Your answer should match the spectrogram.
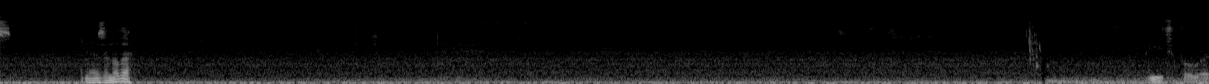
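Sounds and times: small birds chirping: 0.0 - 12.0
steady low rumble: 9.4 - 12.0.

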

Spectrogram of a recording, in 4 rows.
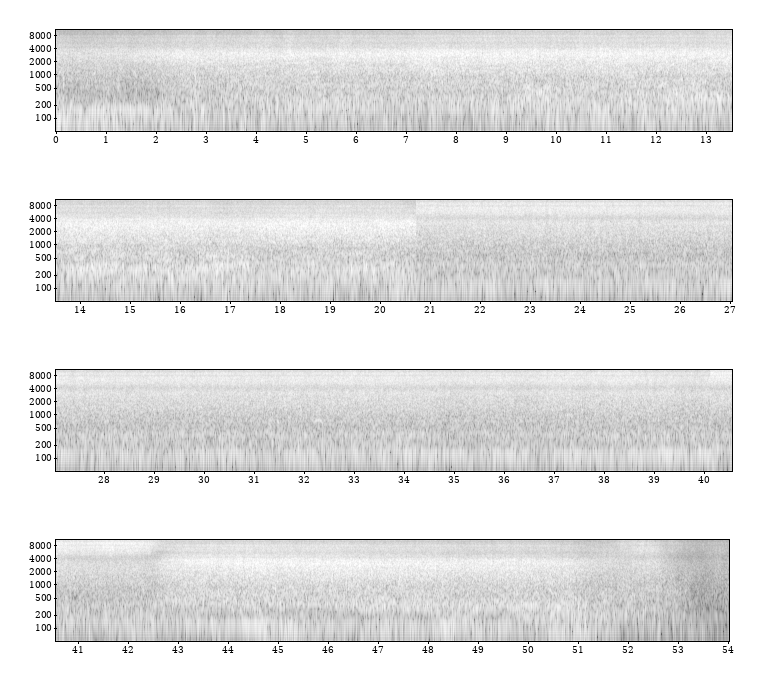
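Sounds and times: low boat engine hum: 0.0 - 54.0
wind and water rushing: 0.0 - 54.0.

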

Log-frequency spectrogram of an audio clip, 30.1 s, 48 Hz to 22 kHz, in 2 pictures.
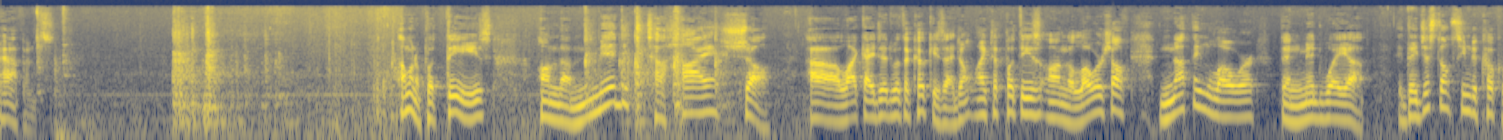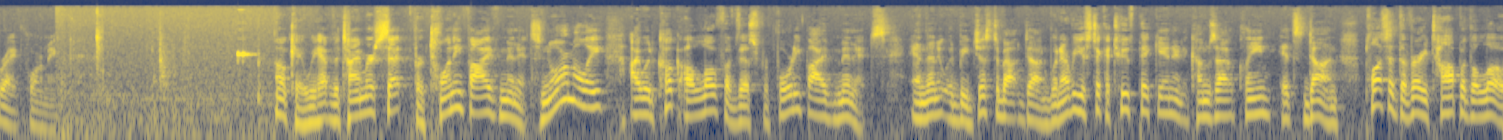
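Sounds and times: faint steady hum: 0.0 - 30.0
oven control panel beep: 17.4 - 17.8.

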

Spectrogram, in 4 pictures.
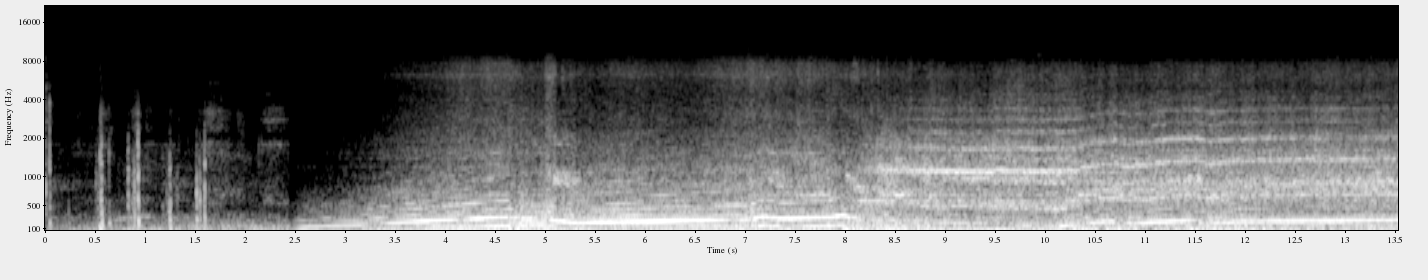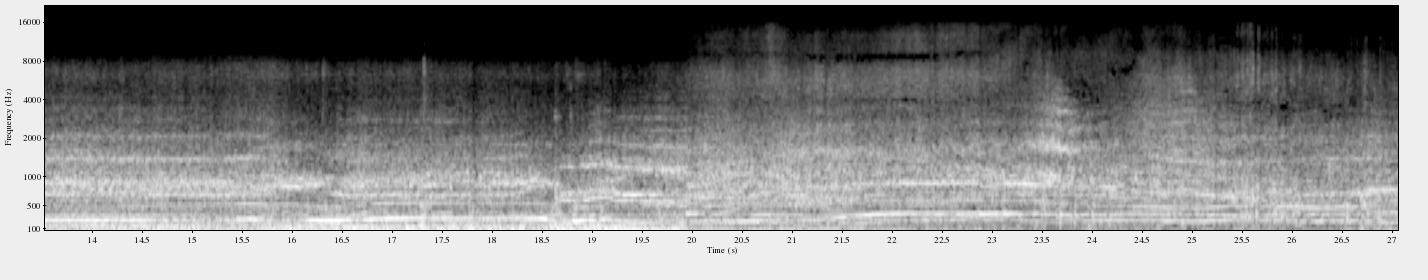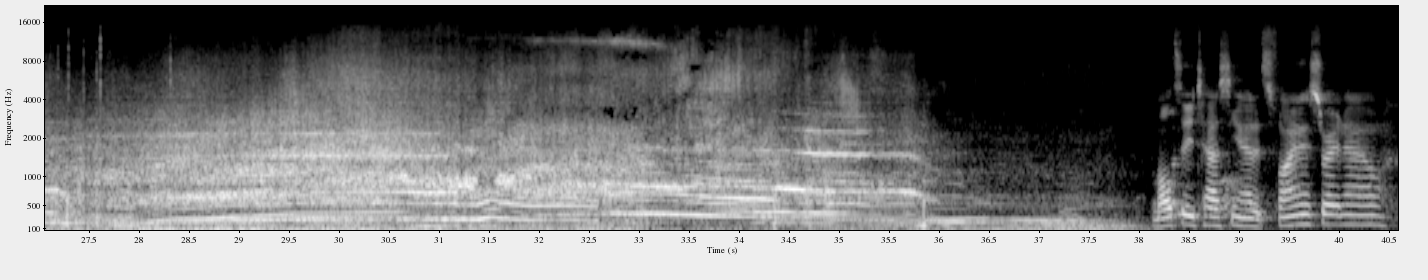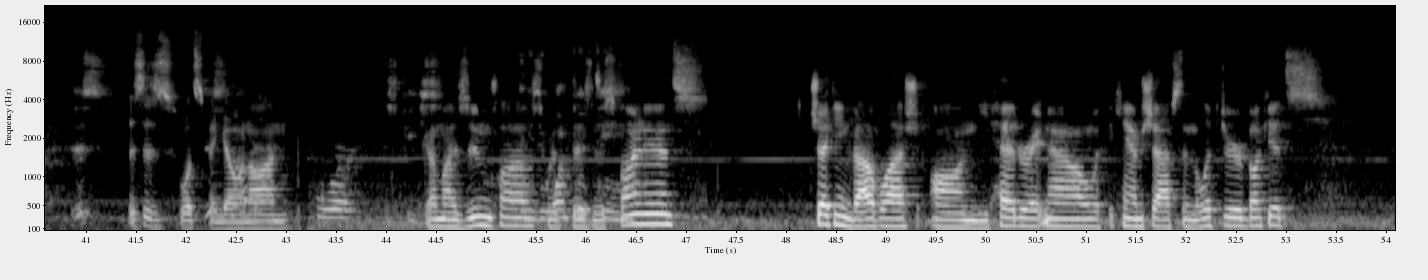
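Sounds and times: car engine revving hard: 2.5 - 38.1
tyre squeal: 17.5 - 36.0.

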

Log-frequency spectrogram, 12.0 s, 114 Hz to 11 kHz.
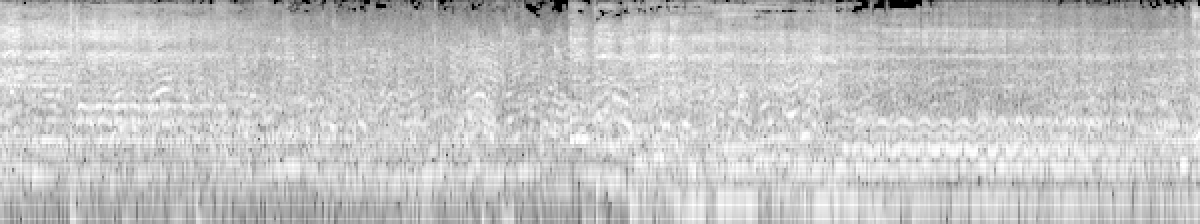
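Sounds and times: crowd talking and calling: 0.0 - 12.0.

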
